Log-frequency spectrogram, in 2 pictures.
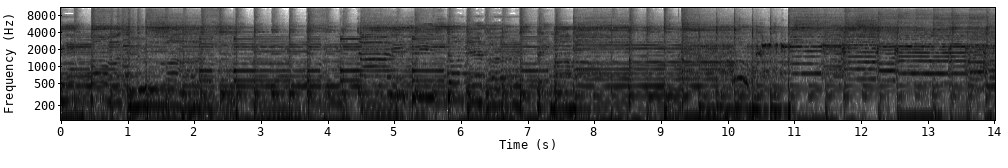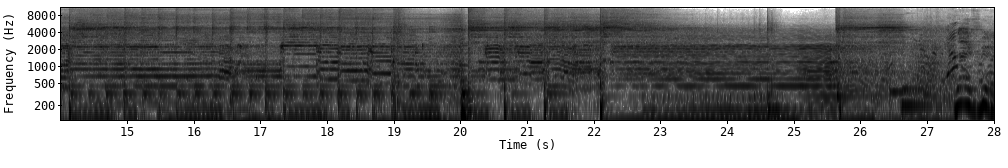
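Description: A live rock band plays an oldies tune: drum kit, electric guitar and a Yamaha MO6 keyboard together. The cymbals drop out near the end.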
